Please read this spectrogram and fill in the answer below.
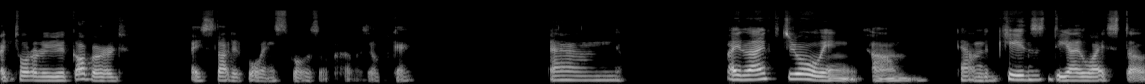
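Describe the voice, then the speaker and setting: Speaking very slowly in a Japanese accent, a woman with a medium pitch and ordinary pitch variation shows big swings in loudness and long, frequent pauses, the sound dry and close with no echo. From Japan, near Tokyo. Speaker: artist. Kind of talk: artist talk presentation. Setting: live event with audience. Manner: halting, many fillers.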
